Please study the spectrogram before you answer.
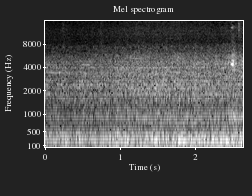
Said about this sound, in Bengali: এখন লক্সরের 4 নম্বর প্ল্যাটফর্মে ঢুকলো ডাউন গঙ্গা সুতলেজ এক্সপ্রেস।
